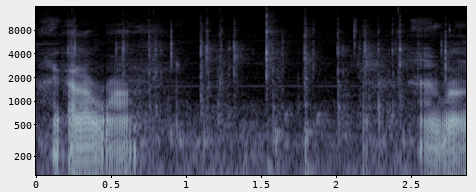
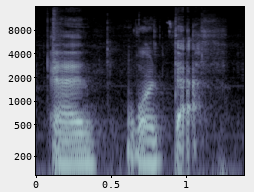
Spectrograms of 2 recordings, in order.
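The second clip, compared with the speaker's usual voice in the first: ordinary talk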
